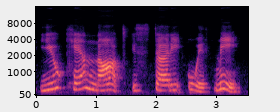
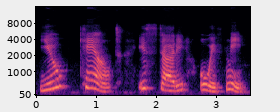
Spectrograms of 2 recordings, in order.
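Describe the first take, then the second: First: Slow model sentence, "cannot" in two full syllables; teacher's slow, fully spoken "cannot"; uncontracted CANNOT. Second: Very slow, "can't" as one drawn-out syllable; slow teacher's model of "can't"; contracted CAN'T. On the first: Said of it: "posso usar esse cannot contraído". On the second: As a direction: stretch "can't", then pause. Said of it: "Usando a contração, fica". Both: Shown as a demonstration.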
